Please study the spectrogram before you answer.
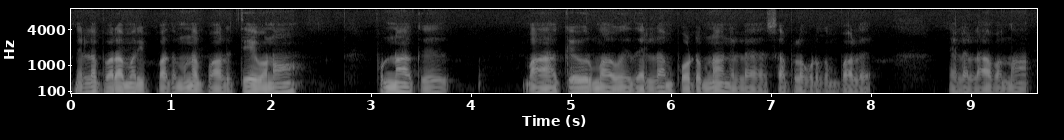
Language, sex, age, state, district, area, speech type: Tamil, male, 45-60, Tamil Nadu, Tiruvannamalai, rural, spontaneous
